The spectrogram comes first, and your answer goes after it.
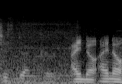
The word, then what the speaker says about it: Dunkirk: The Dunker Q. Dunkirk. Dunker And, Q. well, it's just Dunkirk. I know how it's actually pronounced.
